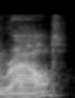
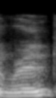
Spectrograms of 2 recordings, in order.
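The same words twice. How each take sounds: First: It is said the way the southern speaker says it. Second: It is said the way the northern interviewer says it. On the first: This is how people here say it. The speaker calls it right. "we say route" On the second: This is how the other person says it. The speaker calls it wrong. "we don't say route"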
